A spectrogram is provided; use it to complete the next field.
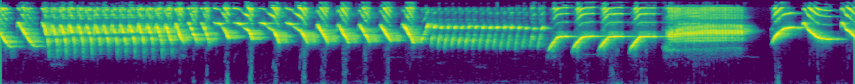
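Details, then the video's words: Canary singing a long unbroken song: a high buzzy trill, dense series of fast descending whistled notes about four per second, a rattling passage, then looping rising whistles and a brief pause. "NGEROL SEJALUR DURASI PANJANG..!"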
